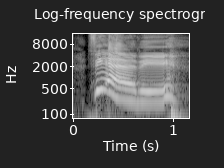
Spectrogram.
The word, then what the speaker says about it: Fieri: How do you say his last name? Fieri? – Fieri.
